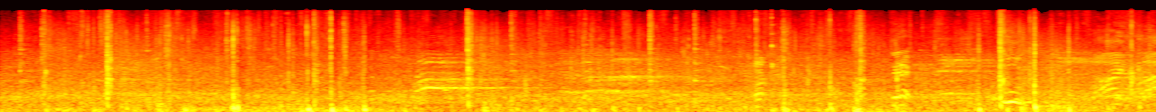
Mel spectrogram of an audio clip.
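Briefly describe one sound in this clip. Rackets smack a shuttlecock back and forth in a fast rally.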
